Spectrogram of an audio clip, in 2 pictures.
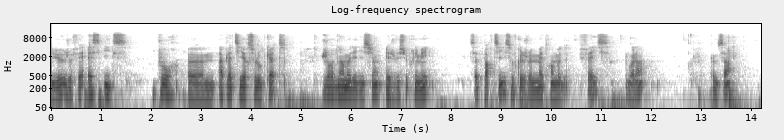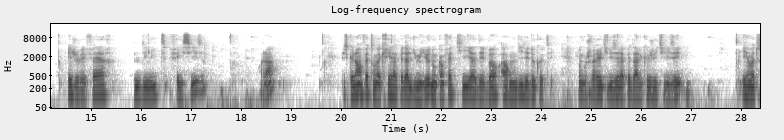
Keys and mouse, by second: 0.6 s, 4.4 a, 4.7 z, 9.3 ctrl+Tab, 11.2 b, 13.5 Delete, 17.6 Tab, 18.1 z, 18.5 middle click, 19.5 middle click, 23.5 middle click, 24.4 KP_7, 25.1 shift+middle click, 26.3 shift+middle click.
